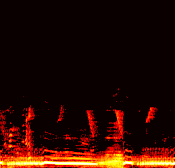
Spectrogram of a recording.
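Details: White dove coo used as a lure: a rolling, pulsed purr near the start, then a long, steady, slightly falling hum, a short break, and another rapid trill that runs into a held note.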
